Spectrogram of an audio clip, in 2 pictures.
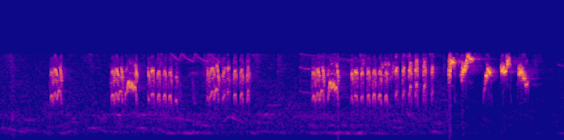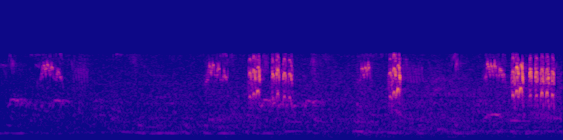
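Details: Red-whiskered bulbul kept caged as its owner's first bird sings a long run of quick chirpy phrases, briefly loud and jumbled midway. It continues with sparser sharp notes after a short lull.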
